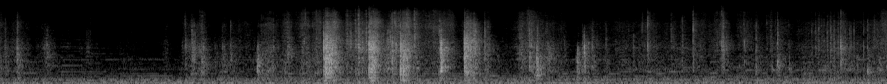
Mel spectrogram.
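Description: Paper or cloth rubs and scrapes against fireplace glass being cleaned with ash, a run of irregular close squeaky wiping strokes that grow louder in the middle, over a low steady background hum.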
